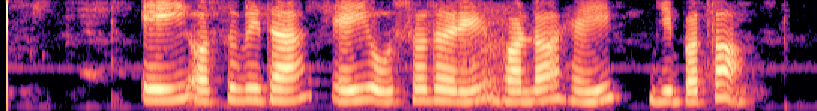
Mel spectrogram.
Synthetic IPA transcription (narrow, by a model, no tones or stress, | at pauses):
ejɔsubid̪ʱaeiɔwsɔd̪ʱɔɾebʱɔlɔɦejd͡ʒibɔt̪ɔ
